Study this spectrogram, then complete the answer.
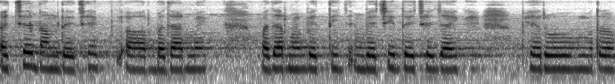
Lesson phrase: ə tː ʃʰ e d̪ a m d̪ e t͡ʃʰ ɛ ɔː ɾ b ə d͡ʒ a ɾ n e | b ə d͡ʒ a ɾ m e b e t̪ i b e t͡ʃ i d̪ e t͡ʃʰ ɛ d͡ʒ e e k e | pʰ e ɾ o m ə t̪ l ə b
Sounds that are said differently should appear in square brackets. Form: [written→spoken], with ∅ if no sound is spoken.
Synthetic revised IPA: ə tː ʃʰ e d̪ a m d̪ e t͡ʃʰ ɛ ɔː ɾ b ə d͡ʒ a ɾ [n→m] e | b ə d͡ʒ a ɾ m e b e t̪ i b e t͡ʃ i d̪ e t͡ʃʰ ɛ d͡ʒ [e→a] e k e | pʰ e ɾ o m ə t̪ l ə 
